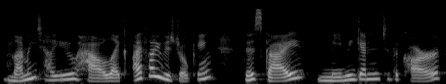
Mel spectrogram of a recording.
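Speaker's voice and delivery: ordinary delivery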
